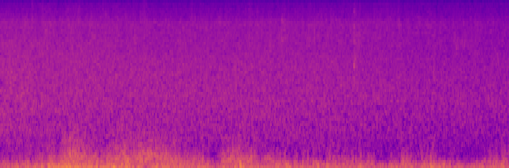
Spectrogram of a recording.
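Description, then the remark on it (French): Strong mistral wind blasts straight into a microphone held out toward it, a loud, continuous low rumble with gusty buffeting that swells and eases over several seconds. No one speaks. “Donc là, Rudy Ricciotti tient son micro tendu vers le vent.”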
